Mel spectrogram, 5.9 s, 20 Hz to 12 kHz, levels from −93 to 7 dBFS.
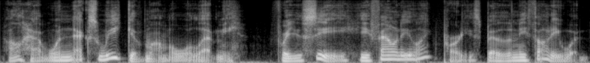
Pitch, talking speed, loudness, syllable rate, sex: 130 Hz, 245 wpm, -17 LUFS, 5.3 syllables/s, male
